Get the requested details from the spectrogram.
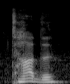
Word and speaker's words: Tadı: Tade. – Tade. – Dieses I ohne I-Punkt ist ein Ö.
